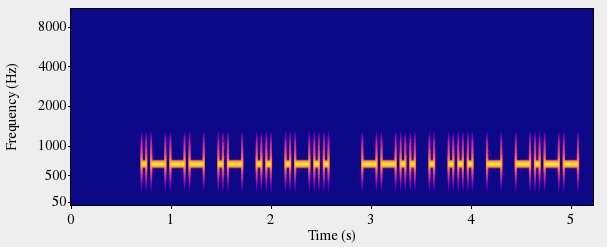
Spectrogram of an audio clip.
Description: Morse code, heard as a keyed tone, about 25 wpm, 700 Hz. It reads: JAIL ZESTY
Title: Pangram Challenge v2 - 25wpm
